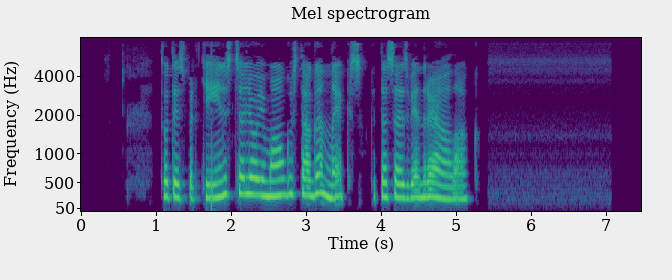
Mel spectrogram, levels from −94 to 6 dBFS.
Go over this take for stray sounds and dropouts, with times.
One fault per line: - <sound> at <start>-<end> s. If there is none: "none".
none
